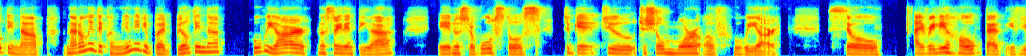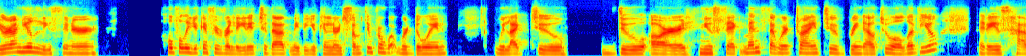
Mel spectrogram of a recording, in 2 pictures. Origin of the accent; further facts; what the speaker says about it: Guatemala; moved away; also born or lived in El Salvador; And I was born in El Salvador and I was raised in Guatemala.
